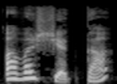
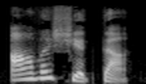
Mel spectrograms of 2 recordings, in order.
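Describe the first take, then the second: First: आवश्यकता opening on short "a"; mispronounced first vowel. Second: Said in the usual way. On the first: Shown as a demonstration. Teacher showing a common error, आवश्यकता with short first vowel. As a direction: start आवश्यकता with a brief "uh". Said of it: "अशुद्ध". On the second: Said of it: "शुद्ध".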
